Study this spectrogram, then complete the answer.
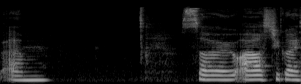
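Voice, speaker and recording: At a very slow pace, a woman speaks with a bright, sharp tone at a fairly high pitch. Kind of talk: casual Q&A talk to camera. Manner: hesitant, lots of ums and stutters.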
